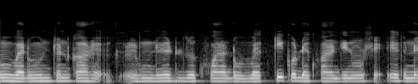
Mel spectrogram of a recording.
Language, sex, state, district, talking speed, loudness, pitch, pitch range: Hindi, male, Haryana, Rohtak, 230 wpm, -17 LUFS, 145 Hz, 145-150 Hz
